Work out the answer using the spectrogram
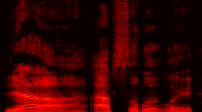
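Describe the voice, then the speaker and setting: Podcast host guy, kinda high and bright voice, rambles his questions, super dry sound. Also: big pitch swings, slow pace, no echo. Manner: meandering, loosely phrased questions. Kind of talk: casual interview questions.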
